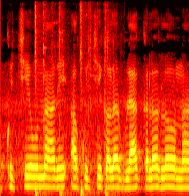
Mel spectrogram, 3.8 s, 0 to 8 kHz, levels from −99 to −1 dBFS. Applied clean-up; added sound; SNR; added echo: none; Mechanisms; 15 dB; none.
